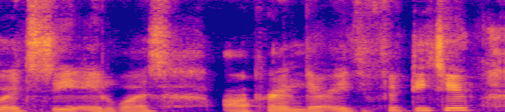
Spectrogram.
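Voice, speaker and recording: Lively intonation runs through this somewhat breathy voice. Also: man. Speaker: model airport hobbyist youtuber. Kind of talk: casual video tour. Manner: hesitant, many fillers.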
